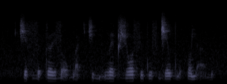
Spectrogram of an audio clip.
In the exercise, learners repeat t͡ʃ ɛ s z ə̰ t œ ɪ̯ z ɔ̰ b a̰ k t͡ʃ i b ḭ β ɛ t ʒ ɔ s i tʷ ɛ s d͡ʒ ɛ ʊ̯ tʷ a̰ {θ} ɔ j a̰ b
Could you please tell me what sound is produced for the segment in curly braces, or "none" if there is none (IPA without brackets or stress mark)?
θ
